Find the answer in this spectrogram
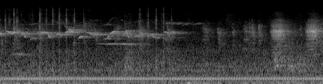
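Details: Male Chestnut-bellied Rock Thrush calling: thin, high chirps and short whistled notes in a quick run, ending with two louder sharp high notes, over a steady low electrical hum.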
